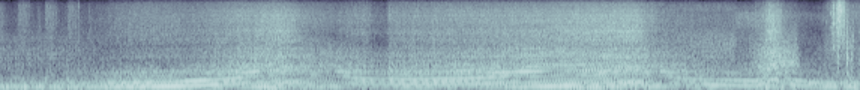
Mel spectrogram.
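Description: A car engine revs and roars, rising and falling in pitch.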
